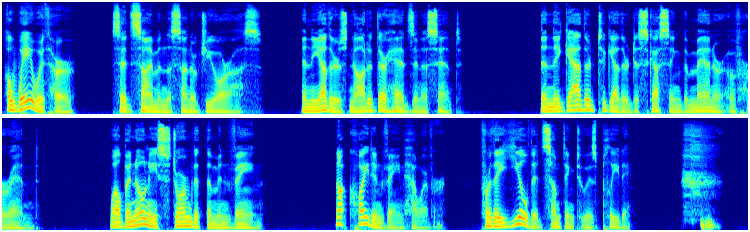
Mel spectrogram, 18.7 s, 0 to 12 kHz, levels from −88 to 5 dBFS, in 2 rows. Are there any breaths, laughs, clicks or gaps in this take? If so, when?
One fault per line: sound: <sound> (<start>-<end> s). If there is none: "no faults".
sound: sigh (17.8-18.3 s)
